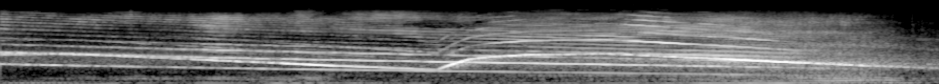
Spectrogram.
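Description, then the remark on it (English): A fire truck with its lights on wails its siren continuously as it goes onto the highway, its gliding tones sweeping down and back up as it passes by, with a low engine and road rumble underneath and no talking. “Was a fire truck, in case you didn't notice, going onto the highway.”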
